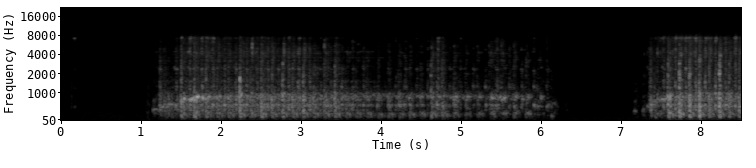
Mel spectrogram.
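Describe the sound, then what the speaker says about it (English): Sewing machine stitching thick leather on a drum bag, running slowly and steadily in a long continuous burst with a fast rhythmic motor chatter, stopping, then starting again after a short pause; close and fairly loud, with no talking. "I'm just going to sew up to the top of the bag."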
